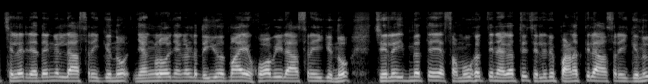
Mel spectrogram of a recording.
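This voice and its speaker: A man's voice: on the high side, dry recording. A man giving a devotional morning sermon, repeating and restating his phrases with small slips and corrections. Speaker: preacher.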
